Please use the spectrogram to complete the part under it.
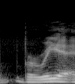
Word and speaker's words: Berea: After leaving Thessalonica, he headed south, went to Berea, or Berea as we pronounce it in English, then to Athens, and then to Corinth.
